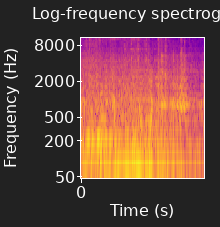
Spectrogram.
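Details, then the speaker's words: 2010 Jeep Patriot deemed unfixable after many shops, the dealership and many parts: the engine catches, runs rough briefly, then stalls. Scope on the crank sensor and injector 1 shows the crank signal failing high, but only after it is already dying; cause not yet found. "okay there it was guys it did it so let's take a look at this"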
